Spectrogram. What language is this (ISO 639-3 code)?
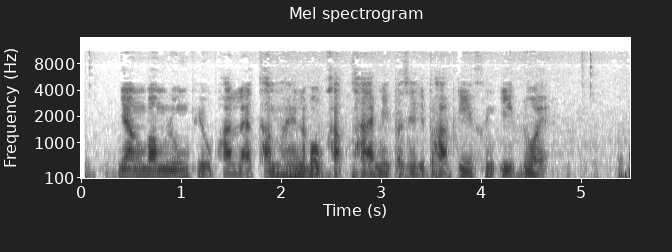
tha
